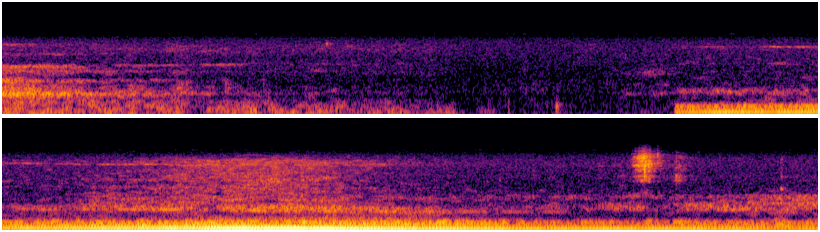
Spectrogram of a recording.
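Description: A road vehicle's engine hum passing by. It cuts in suddenly about three seconds in, swells to a peak a couple of seconds later, then slowly fades. Near the end comes a short hiss as a fizzy drink bottle is opened.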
